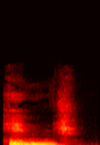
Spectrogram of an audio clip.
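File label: "hinge", British English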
